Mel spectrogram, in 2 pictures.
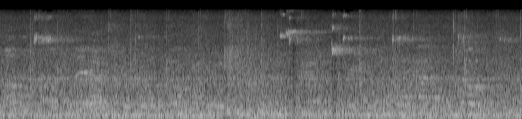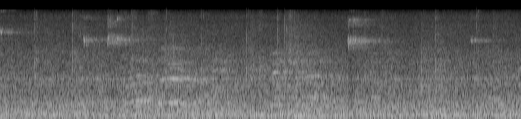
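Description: Several basketballs bouncing on a hardwood court at an irregular rhythm, with frequent short sneaker squeaks, in a large arena. Players' voices call out in the background.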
